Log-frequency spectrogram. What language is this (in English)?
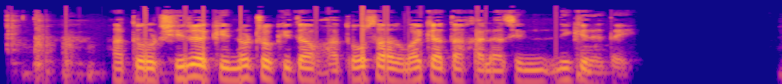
Khowar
